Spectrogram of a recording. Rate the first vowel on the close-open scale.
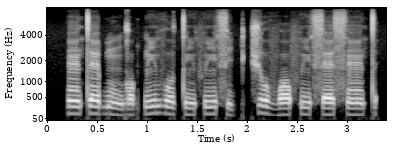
mid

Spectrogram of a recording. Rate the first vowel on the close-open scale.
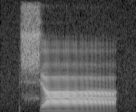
open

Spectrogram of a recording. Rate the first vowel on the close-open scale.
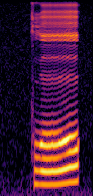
mid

